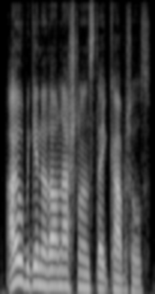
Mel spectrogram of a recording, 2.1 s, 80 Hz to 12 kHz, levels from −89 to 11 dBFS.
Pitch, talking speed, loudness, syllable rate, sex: 165 Hz, 260 wpm, -17 LUFS, 8.0 syllables/s, male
